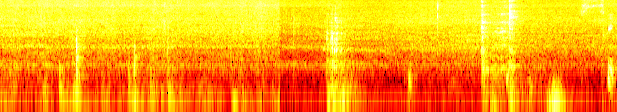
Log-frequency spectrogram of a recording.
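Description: Celery, turnip and sweet potato soften in a pan with a soft, constant sizzle, broken by intermittent scrapes and clacks of stirring, close but fairly quiet, no one talking.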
